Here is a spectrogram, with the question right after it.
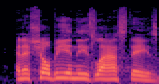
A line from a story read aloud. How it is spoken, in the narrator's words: God says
